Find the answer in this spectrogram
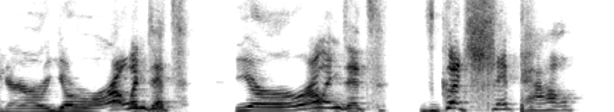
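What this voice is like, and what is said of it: Poor Vince McMahon impression. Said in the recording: “unless he can really do the voice ... That's my best Vince McMahon impression, and it's ass.”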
